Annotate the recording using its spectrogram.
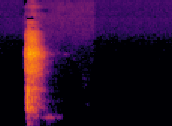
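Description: A single short, sharp vocal burst from a man, like a forceful exhale or exclamation, about a third of a second in and lasting about half a second.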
